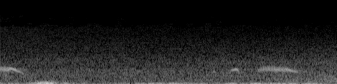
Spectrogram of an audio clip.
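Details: Dove cooing among trees in the wind: a short low note and then a longer, slightly wavering coo that rises and falls, heard twice over a steady rush of wind with a low thump near the start.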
